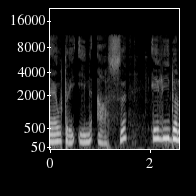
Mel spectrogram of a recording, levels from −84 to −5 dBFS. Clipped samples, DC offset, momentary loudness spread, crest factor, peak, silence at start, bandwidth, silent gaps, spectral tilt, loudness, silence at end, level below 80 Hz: under 0.1%; under 0.1%; 10 LU; 18 dB; -10 dBFS; 0 s; 11.5 kHz; none; -6.5 dB/octave; -29 LUFS; 0 s; -56 dBFS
